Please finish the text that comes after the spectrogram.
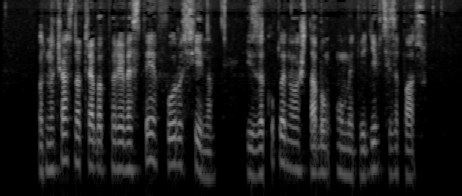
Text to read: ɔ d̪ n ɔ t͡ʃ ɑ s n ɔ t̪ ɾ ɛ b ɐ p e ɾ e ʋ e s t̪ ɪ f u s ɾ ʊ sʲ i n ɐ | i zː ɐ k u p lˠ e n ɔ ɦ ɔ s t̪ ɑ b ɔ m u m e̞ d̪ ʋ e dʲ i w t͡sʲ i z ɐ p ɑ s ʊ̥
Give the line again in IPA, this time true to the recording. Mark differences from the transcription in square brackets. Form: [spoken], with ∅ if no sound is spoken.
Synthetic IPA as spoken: ɔ d̪ n ɔ t͡ʃ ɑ s n ɔ t̪ ɾ ɛ b ɐ p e ɾ e ʋ e s t̪ ɪ f u [∅] ɾ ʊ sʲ i n ɐ | i zː ɐ k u p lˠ e n ɔ ɦ ɔ [ʃ] t̪ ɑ b ɔ m u m e̞ d̪ ʋ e dʲ i w t͡sʲ i z ɐ p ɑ s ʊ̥

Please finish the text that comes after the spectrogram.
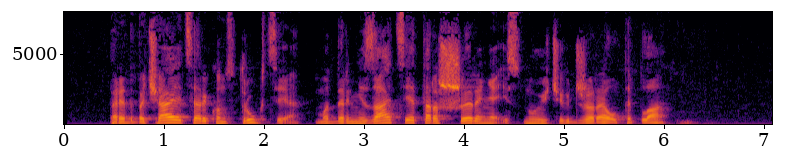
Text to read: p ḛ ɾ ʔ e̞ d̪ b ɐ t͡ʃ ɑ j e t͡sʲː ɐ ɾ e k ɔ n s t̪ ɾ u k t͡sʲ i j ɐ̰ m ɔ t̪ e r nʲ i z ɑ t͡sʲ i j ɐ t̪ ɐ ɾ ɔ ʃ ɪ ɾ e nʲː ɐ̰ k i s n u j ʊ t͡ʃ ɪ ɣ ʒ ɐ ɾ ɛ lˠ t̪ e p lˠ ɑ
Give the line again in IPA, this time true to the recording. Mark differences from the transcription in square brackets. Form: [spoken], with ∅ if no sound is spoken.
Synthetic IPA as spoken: p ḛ ɾ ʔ e̞ d̪ b ɐ t͡ʃ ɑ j e t͡sʲː ɐ ɾ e k ɔ n s t̪ ɾ u k t͡sʲ i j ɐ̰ m ɔ [d̪] e r nʲ i z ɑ t͡sʲ i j ɐ t̪ ɐ ɾ ɔ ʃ ɪ ɾ e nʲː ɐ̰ [ʔ] i s n u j ʊ t͡ʃ ɪ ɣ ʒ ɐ ɾ ɛ lˠ t̪ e p lˠ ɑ

